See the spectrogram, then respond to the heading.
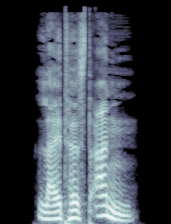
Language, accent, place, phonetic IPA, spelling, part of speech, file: German, Germany, Berlin, [ˌlaɪ̯təst ˈan], leitest an, verb, De-leitest an.ogg
- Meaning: inflection of anleiten: 1. second-person singular present 2. second-person singular subjunctive I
